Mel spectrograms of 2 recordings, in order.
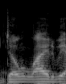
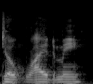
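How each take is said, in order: First: Lower, soft mock warning again with lie leaned on; lightly voiced insistent friend; stern Jeff repeated. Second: Lower, soft mock warning; a hint of a stern friend; stern Jeff. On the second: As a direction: friend on phone, mildly voiced warning. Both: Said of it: "And he goes".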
